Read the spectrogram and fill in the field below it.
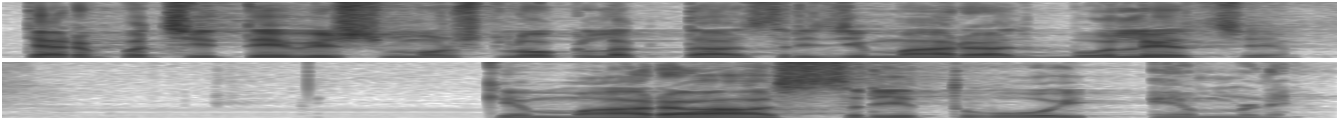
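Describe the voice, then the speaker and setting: Man, swami, chatty devotional sermon, mid-pitched voice, keeps checking in with the listeners. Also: steady tone, normal speed, darkish tone, faint music behind. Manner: conversational preaching, frequent "hm?" checks, sing-song verse chanting. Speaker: swami giving scripture discourse. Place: gurukul temple hall.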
